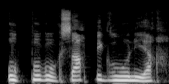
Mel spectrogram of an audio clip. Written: ugpugugw

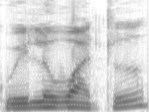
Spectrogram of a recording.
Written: gwiluatl

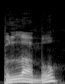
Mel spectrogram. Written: plamu

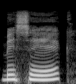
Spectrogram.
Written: mese'g

